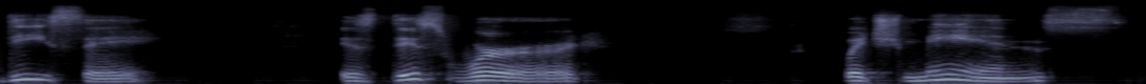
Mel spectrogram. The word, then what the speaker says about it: dice: You would say dice. And that is what I'm saying. Javier dice. Javier dice.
